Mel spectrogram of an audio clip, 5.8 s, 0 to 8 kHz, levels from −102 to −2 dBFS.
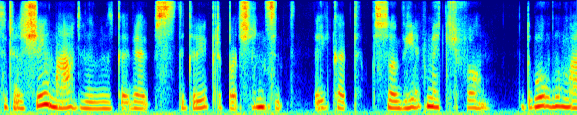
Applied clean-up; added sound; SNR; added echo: neural diffusion model UNIVERSE++.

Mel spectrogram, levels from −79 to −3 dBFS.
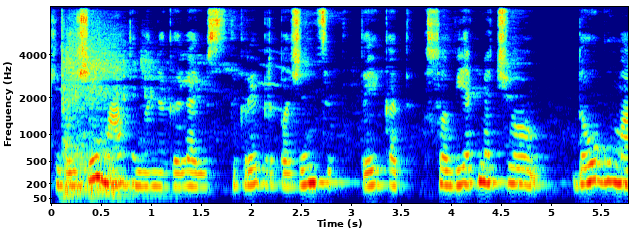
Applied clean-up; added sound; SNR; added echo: classical method log-MMSE.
